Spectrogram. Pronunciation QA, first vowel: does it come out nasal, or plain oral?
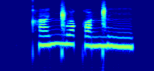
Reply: nasal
